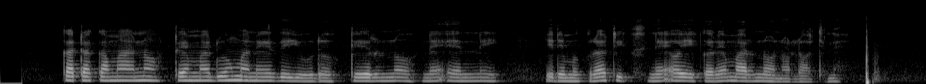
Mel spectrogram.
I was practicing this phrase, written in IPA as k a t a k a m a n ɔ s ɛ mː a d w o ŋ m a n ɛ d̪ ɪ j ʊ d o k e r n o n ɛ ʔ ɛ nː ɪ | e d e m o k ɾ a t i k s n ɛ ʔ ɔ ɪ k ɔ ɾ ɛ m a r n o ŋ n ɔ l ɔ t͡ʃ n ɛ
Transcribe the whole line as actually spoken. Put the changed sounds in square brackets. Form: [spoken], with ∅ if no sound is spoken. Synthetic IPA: k a t a k a m a n ɔ [t] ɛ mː a d w o ŋ m a n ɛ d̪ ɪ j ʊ d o k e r n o n ɛ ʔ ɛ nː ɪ | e d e m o k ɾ a t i k s n ɛ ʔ ɔ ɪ k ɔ ɾ ɛ m a r n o [∅] n ɔ l ɔ t͡ʃ n ɛ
